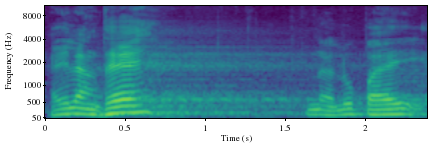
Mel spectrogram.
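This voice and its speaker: A man emceeing a wedding, calling guests up one by one at an unhurried, drawn-out pace. His slightly raised voice rings out with the long reverb of a big hall. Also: fairly high pitch. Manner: calls out guests' titles and names one by one. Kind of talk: ceremony announcements.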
